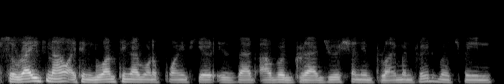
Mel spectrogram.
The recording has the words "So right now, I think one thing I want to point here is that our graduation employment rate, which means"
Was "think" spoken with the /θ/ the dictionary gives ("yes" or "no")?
no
